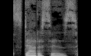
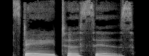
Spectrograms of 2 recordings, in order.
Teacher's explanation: US stresses STA, UK stresses stay.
